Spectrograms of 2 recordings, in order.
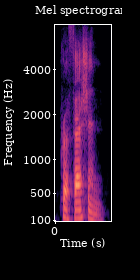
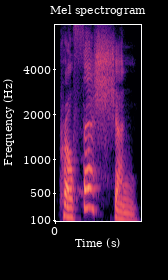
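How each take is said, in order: First: Said in the usual way. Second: "Profession" slowly, middle syllable held; slow, stressed middle syllable. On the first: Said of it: "slowly the first time". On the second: Shown as a demonstration. Teacher showing stress before shun ending, slow demo. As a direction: draw out "Profession", leaning on the second syllable. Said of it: "I'll say the word slowly the first time".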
